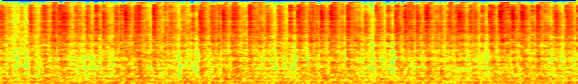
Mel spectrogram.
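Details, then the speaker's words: Last Chance Archery EZ Green bow press cranked in: continuous gritty chatter and rattle from a dry internal rubber wheel needing grease. "so what that what that's caused by is on the inside here um it's rattling and it needs some grease"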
